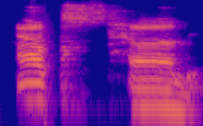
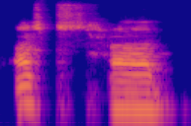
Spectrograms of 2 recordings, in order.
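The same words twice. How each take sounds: First: The hamza and final h stay thin and light. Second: The hamza and final h sound heavy and thick. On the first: The speaker calls it right. "Yang benar ashab" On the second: The speaker calls it wrong. "Ini contoh yang salah"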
